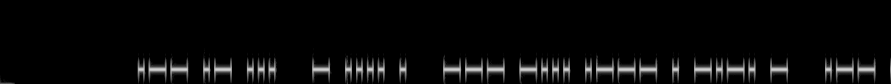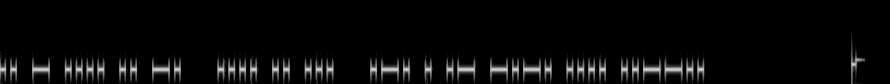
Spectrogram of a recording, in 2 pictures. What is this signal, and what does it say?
Morse code, heard as a keyed tone, about 22 wpm, 700 Hz. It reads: WAS THE OBJECT WITHIN HIS REACH?
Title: Sentences from Top 1000 Words - Review Part 4 - 22wpm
